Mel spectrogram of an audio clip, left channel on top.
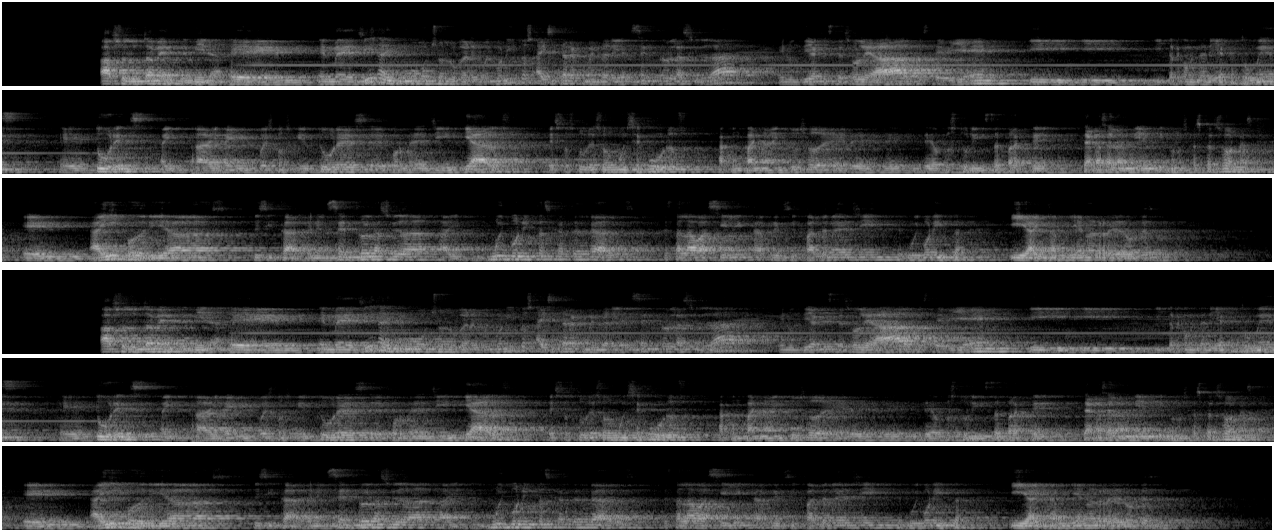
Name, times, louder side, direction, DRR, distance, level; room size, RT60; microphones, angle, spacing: voice 1, 1.0-7.4 7.8-12.9 13.3-17.8 18.2-19.6 19.9-23.2 23.5-25.4 25.6-27.7 28.0-31.7 32.1-35.1 35.5-37.0, left 1 dB, 15° left, 1 dB, 0.5 m, -29 dB
sound 1, 2.3-13.5, left 2 dB, 40° right, 0.5 m, -47 dB
10.0 x 4.2 x 3.9 m, 2.4 s
head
